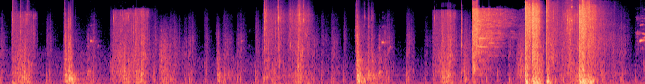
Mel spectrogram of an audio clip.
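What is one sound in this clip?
A wooden door bangs shut.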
